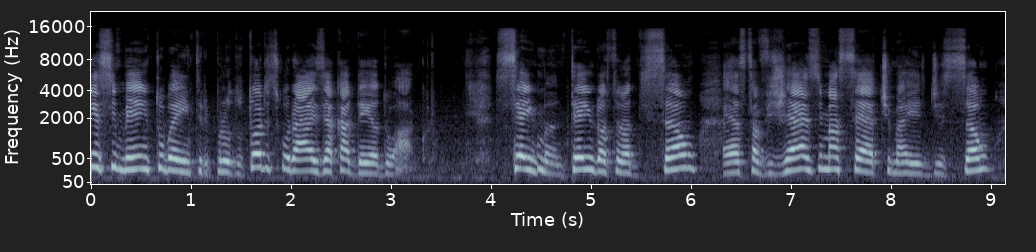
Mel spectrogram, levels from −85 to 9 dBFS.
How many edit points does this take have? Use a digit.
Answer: 2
